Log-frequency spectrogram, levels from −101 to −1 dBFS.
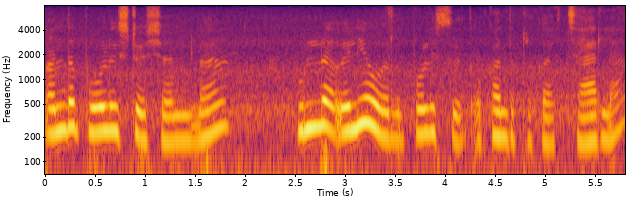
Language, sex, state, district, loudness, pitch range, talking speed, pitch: Tamil, female, Tamil Nadu, Chennai, -16 LUFS, 185-235 Hz, 115 wpm, 215 Hz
